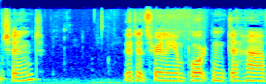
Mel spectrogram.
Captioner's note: speaking French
